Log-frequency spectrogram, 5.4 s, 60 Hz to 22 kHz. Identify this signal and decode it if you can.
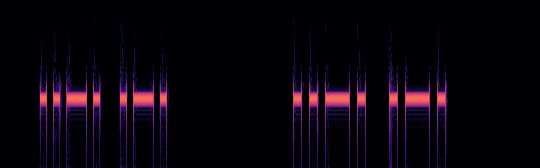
Morse code, heard as a keyed tone, about 18 wpm, 700 Hz. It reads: FR FR
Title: Speed-Racing Multi-letter Phonemes - 15wpm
